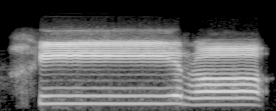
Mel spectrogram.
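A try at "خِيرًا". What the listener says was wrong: Salah lagunya. Khiro, khiro gitu Bu. Khi, khi. Khiro, mhm. Bukan, nggak ada yang panjang. Khairo, khairo, mhm.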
